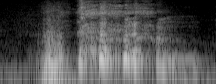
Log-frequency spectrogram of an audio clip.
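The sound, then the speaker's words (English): A short coughing fit: one harsh cough, a brief pause, then a rougher run of several raspy, throaty coughs that trail off. No one speaks. “excuse me, jeez Louise, got to get some water.”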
